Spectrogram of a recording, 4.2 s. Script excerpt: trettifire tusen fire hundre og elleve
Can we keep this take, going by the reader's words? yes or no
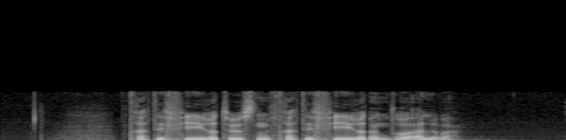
no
